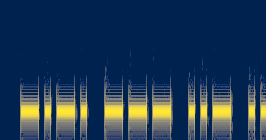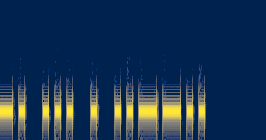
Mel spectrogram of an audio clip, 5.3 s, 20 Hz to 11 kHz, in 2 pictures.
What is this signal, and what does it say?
Morse code, heard as a keyed tone, about 19 wpm, 700 Hz. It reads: COURSE?
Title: Sentences from Top 1000 Words - Review Part 2 - 20wpm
